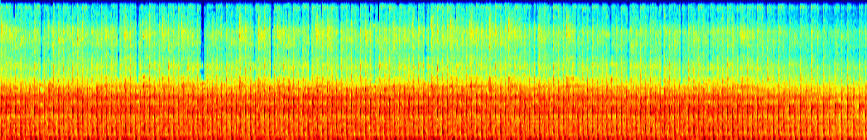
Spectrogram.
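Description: Twin opposed solenoid engine running fast and steadily in four-stroke mode, its two solenoids clattering in a rapid run of knocks through the Scotch yoke. Over it is the whine of the motor driver's pulse-width modulation, whose pulse frequency falls in the audible range while the solenoids are energized.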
